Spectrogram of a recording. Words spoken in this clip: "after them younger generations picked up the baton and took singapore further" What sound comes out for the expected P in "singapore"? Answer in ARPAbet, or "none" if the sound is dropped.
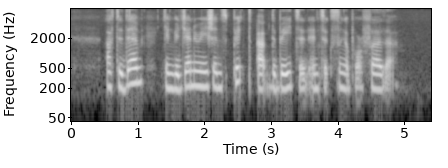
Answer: P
